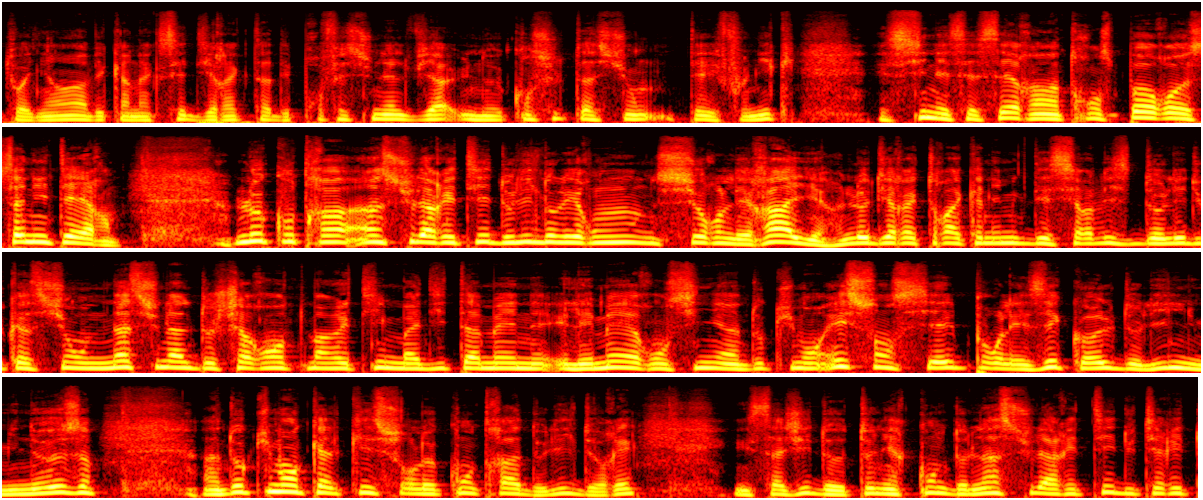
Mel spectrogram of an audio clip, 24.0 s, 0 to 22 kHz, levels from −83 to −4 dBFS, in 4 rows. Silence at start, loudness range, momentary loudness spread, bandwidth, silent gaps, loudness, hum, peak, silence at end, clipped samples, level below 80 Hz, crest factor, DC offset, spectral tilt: 0 s; 6 LU; 10 LU; 15.5 kHz; none; -19 LUFS; none; -2 dBFS; 0.05 s; under 0.1%; -50 dBFS; 16 dB; under 0.1%; -6.5 dB/octave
